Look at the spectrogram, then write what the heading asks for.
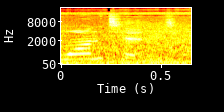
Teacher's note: it sounds like an it sound in wanted, which happens after words ending in t or d.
